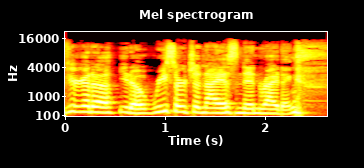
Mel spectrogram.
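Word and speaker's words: Anaïs Nin: Anais Nin.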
